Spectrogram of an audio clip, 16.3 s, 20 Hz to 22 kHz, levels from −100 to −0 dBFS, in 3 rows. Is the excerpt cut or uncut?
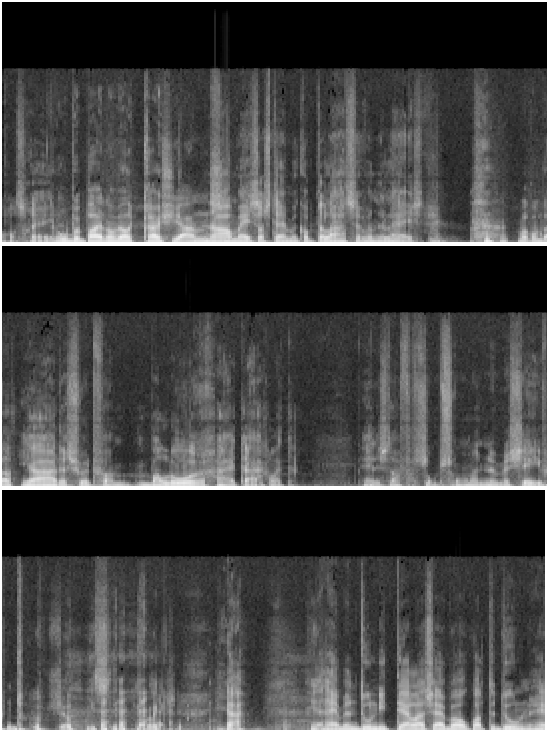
uncut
